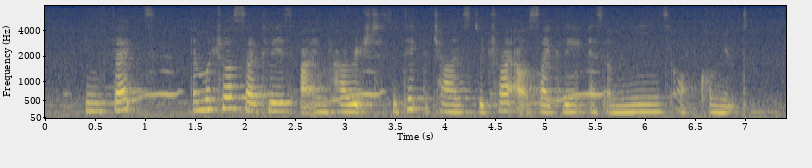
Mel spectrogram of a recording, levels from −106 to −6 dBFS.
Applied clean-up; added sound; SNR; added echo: none; Brass instrument; 12 dB; none.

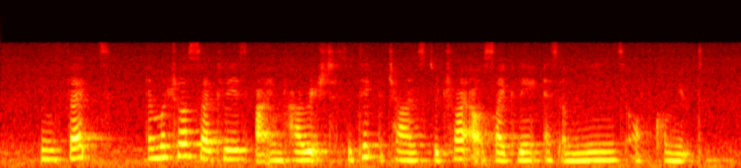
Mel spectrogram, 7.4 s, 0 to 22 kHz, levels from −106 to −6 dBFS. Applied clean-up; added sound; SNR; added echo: none; none; none; none.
